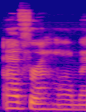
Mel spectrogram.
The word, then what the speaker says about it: Avraham: was his full name Abraham Judah avraham actually it's a Hebrew pronunciation because he was born over there Abraham Judah Levy okay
